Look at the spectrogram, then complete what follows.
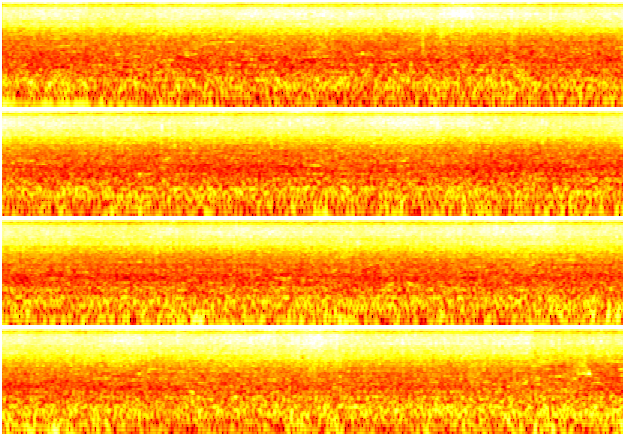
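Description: Chicken thigh steaks sizzling steadily in oil on a flat-top griddle, played in reverse.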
